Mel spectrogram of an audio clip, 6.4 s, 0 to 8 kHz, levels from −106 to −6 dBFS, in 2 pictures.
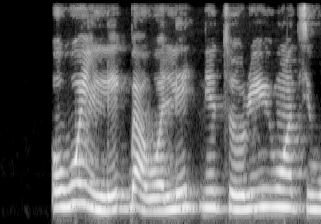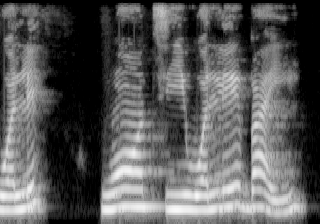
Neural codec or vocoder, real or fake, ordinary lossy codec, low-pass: none; real; none; 7.2 kHz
